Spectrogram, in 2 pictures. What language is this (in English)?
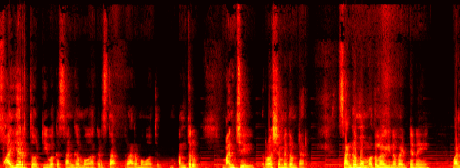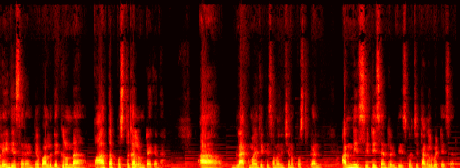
Telugu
